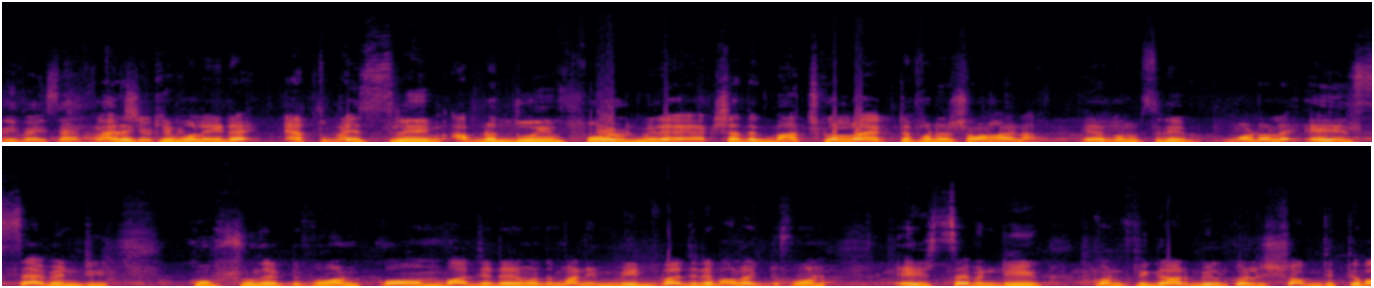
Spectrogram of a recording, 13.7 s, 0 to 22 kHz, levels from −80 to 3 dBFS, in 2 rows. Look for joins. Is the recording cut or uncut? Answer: cut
